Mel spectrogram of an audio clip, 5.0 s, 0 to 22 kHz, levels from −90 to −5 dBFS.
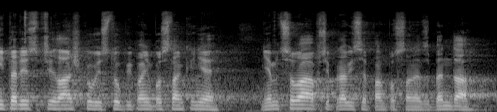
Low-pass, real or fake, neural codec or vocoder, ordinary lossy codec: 14.4 kHz; real; none; AAC, 64 kbps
